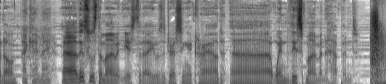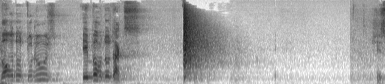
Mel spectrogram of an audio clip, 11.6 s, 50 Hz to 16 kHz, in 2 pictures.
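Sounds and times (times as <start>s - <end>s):
speech: 0.0s - 7.9s
gunshot at a crowd gathering: 5.6s - 6.0s, 8.6s - 9.2s.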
